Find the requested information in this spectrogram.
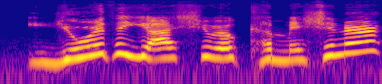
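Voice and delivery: ordinary talk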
